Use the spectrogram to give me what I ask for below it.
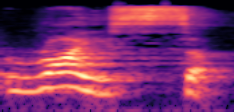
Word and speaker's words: rice: Now why do I say the S and not K? Because I have letter C, next to it I have letter E, so that's why I say it pronounced as S and not K. So this one is rice, R-I-S, rice.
